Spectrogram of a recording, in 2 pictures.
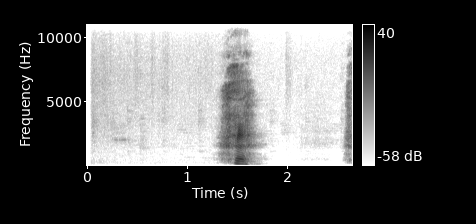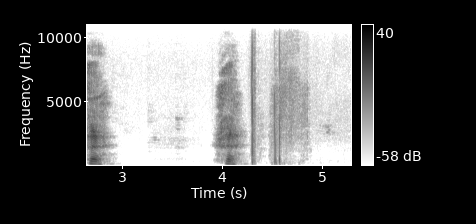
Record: {"exhalation_length": "5.3 s", "exhalation_amplitude": 26354, "exhalation_signal_mean_std_ratio": 0.21, "survey_phase": "beta (2021-08-13 to 2022-03-07)", "age": "65+", "gender": "Male", "wearing_mask": "No", "symptom_none": true, "smoker_status": "Ex-smoker", "respiratory_condition_asthma": false, "respiratory_condition_other": false, "recruitment_source": "REACT", "submission_delay": "2 days", "covid_test_result": "Negative", "covid_test_method": "RT-qPCR", "influenza_a_test_result": "Negative", "influenza_b_test_result": "Negative"}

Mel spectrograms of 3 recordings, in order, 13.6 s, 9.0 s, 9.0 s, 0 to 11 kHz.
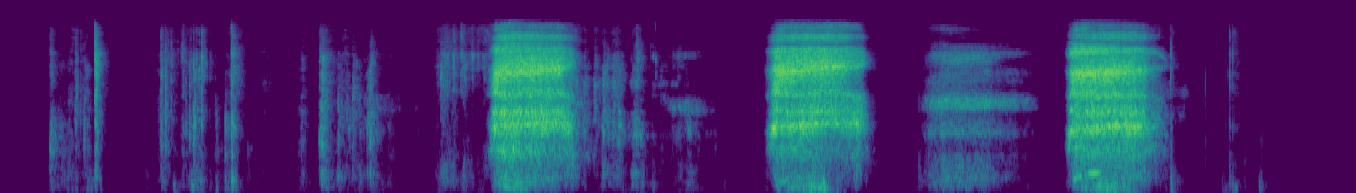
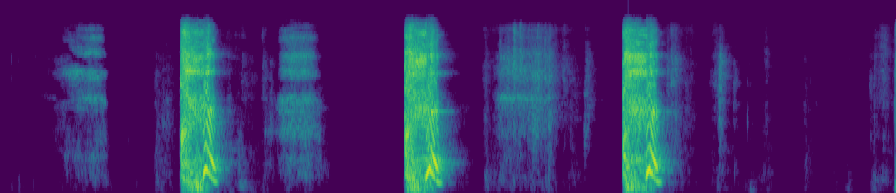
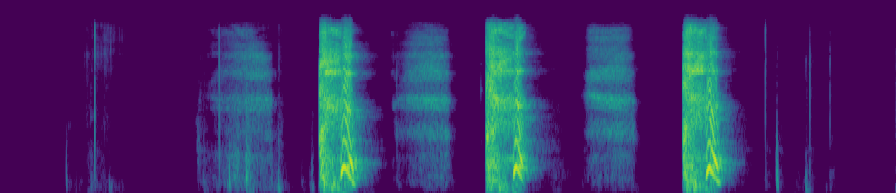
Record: {"exhalation_length": "13.6 s", "exhalation_amplitude": 32767, "exhalation_signal_mean_std_ratio": 0.38, "three_cough_length": "9.0 s", "three_cough_amplitude": 32767, "three_cough_signal_mean_std_ratio": 0.32, "cough_length": "9.0 s", "cough_amplitude": 32767, "cough_signal_mean_std_ratio": 0.32, "survey_phase": "beta (2021-08-13 to 2022-03-07)", "age": "45-64", "gender": "Female", "wearing_mask": "No", "symptom_none": true, "smoker_status": "Never smoked", "respiratory_condition_asthma": false, "respiratory_condition_other": false, "recruitment_source": "REACT", "submission_delay": "2 days", "covid_test_result": "Negative", "covid_test_method": "RT-qPCR", "influenza_a_test_result": "Negative", "influenza_b_test_result": "Negative"}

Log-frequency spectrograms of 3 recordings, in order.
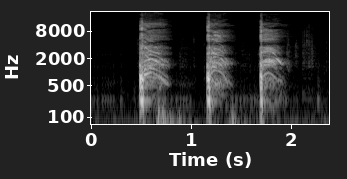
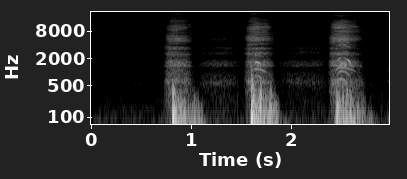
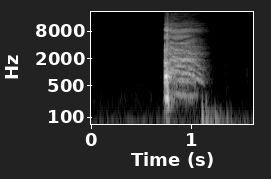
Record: {"three_cough_length": "2.4 s", "three_cough_amplitude": 12587, "three_cough_signal_mean_std_ratio": 0.38, "exhalation_length": "3.0 s", "exhalation_amplitude": 7319, "exhalation_signal_mean_std_ratio": 0.34, "cough_length": "1.6 s", "cough_amplitude": 22143, "cough_signal_mean_std_ratio": 0.28, "survey_phase": "alpha (2021-03-01 to 2021-08-12)", "age": "18-44", "gender": "Male", "wearing_mask": "No", "symptom_diarrhoea": true, "symptom_fatigue": true, "symptom_headache": true, "symptom_onset": "5 days", "smoker_status": "Ex-smoker", "respiratory_condition_asthma": false, "respiratory_condition_other": false, "recruitment_source": "REACT", "submission_delay": "3 days", "covid_test_result": "Negative", "covid_test_method": "RT-qPCR"}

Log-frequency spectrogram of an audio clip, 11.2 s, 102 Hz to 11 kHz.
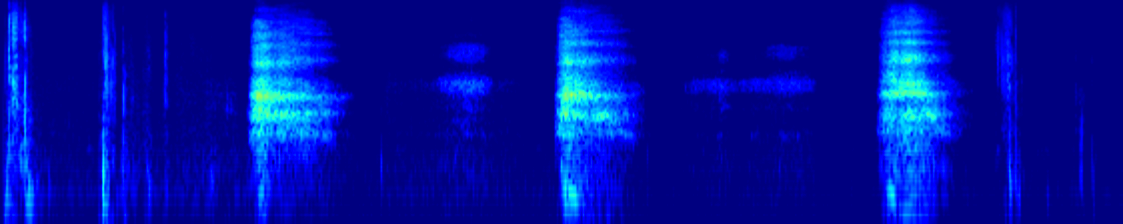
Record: {"exhalation_length": "11.2 s", "exhalation_amplitude": 10595, "exhalation_signal_mean_std_ratio": 0.34, "survey_phase": "beta (2021-08-13 to 2022-03-07)", "age": "18-44", "gender": "Female", "wearing_mask": "No", "symptom_cough_any": true, "symptom_runny_or_blocked_nose": true, "symptom_shortness_of_breath": true, "symptom_sore_throat": true, "symptom_abdominal_pain": true, "symptom_fatigue": true, "symptom_fever_high_temperature": true, "symptom_headache": true, "symptom_change_to_sense_of_smell_or_taste": true, "symptom_other": true, "symptom_onset": "4 days", "smoker_status": "Ex-smoker", "respiratory_condition_asthma": false, "respiratory_condition_other": false, "recruitment_source": "Test and Trace", "submission_delay": "1 day", "covid_test_result": "Positive", "covid_test_method": "RT-qPCR", "covid_ct_value": 17.5, "covid_ct_gene": "N gene"}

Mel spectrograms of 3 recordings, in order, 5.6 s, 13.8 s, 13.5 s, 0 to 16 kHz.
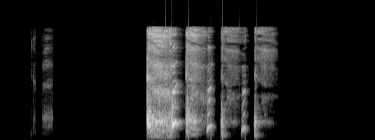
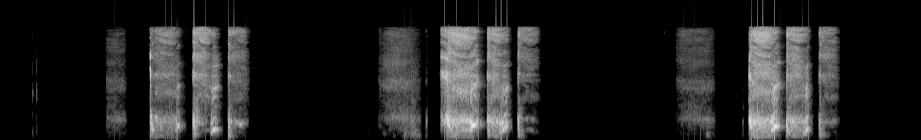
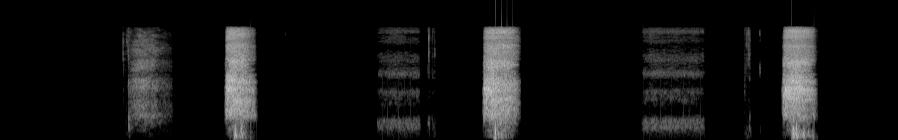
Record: {"cough_length": "5.6 s", "cough_amplitude": 30808, "cough_signal_mean_std_ratio": 0.31, "three_cough_length": "13.8 s", "three_cough_amplitude": 31564, "three_cough_signal_mean_std_ratio": 0.33, "exhalation_length": "13.5 s", "exhalation_amplitude": 15827, "exhalation_signal_mean_std_ratio": 0.26, "survey_phase": "beta (2021-08-13 to 2022-03-07)", "age": "45-64", "gender": "Female", "wearing_mask": "No", "symptom_cough_any": true, "symptom_runny_or_blocked_nose": true, "symptom_fatigue": true, "symptom_onset": "3 days", "smoker_status": "Never smoked", "respiratory_condition_asthma": false, "respiratory_condition_other": false, "recruitment_source": "Test and Trace", "submission_delay": "2 days", "covid_test_result": "Positive", "covid_test_method": "RT-qPCR", "covid_ct_value": 20.8, "covid_ct_gene": "ORF1ab gene", "covid_ct_mean": 21.2, "covid_viral_load": "110000 copies/ml", "covid_viral_load_category": "Low viral load (10K-1M copies/ml)"}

